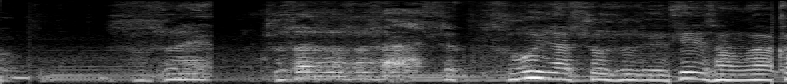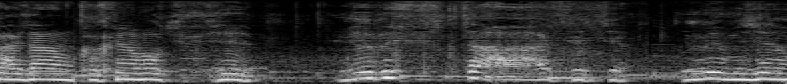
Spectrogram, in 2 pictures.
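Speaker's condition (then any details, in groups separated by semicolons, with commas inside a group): Tongue cancer, partial glossectomy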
